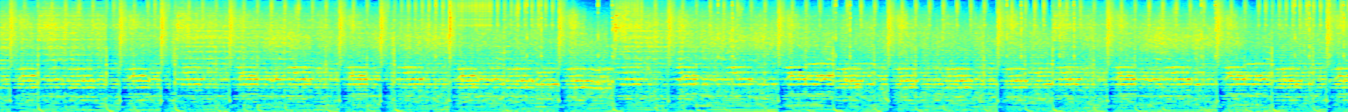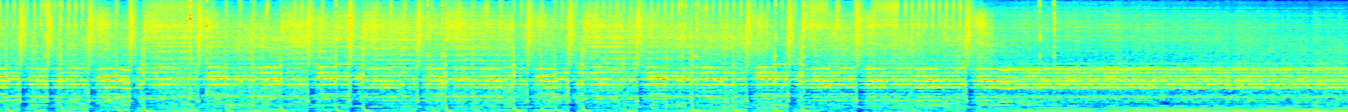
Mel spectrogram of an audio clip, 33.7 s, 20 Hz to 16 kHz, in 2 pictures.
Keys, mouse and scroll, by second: 0.6-1.9 typing, 5.6 click, 6.1 1, 6.4 1, 6.7 click, 7.6 click, 9.1 click, 10.5 click, 12.7 click, 13.3 click, 13.8-14.3 scroll, 15.1 click, 16.7 click, 16.7-17.1 scroll, 17.5 click, 19.3 right click, 21.1 click, 22.3 click, 22.8-24.0 typing, 24.5 scroll, 25.5 click, 26.7 click, 26.9 click, 29.9 click, 30.3-32.4 typing.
